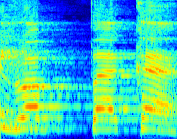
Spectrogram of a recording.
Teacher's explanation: را جو ہے موٹی ہے، با کے ساتھ ملی ہوئی ہے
